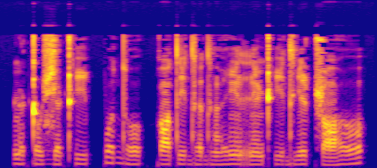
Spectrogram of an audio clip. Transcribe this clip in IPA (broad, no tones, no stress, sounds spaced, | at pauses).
ɳ ə̤ ʈ o̤ ʑ ə̤ ʈʰ i pː o̤ dʱ o̤ kː ɒ t i dʱ ə dʱ ə̃ ɦ ĩ r ĩ ʈʰ i dʱ i ʈ͡ʂ ɒ ɦ o̤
